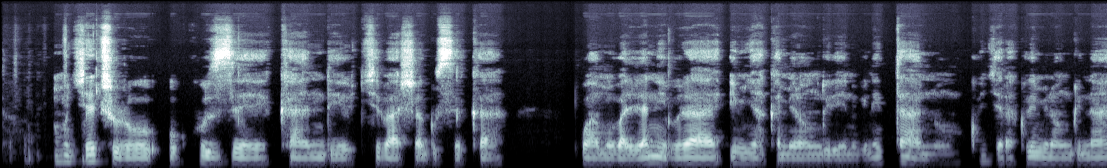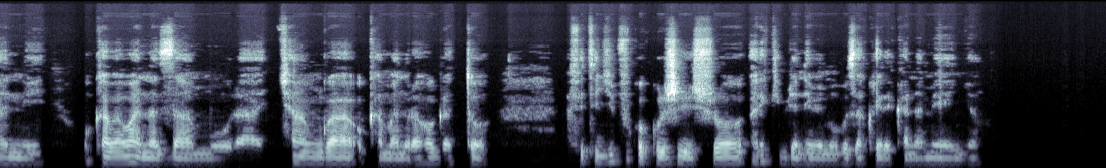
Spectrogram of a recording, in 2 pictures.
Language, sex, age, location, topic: Kinyarwanda, male, 18-24, Kigali, health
